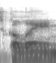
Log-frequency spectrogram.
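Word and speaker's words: Ghislaine: Yeah, it's Ghislane Maxwell. – Really? – It's a silent S? – Yeah, that's actually how you say it.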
